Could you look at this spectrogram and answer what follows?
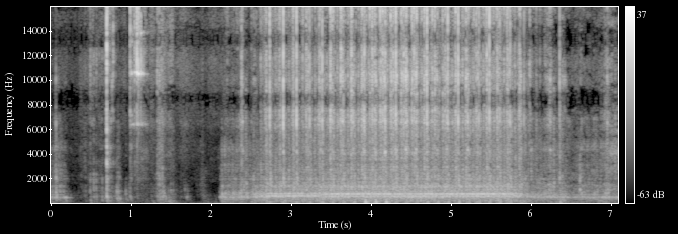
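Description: A sewing machine stitches a quarter-inch seam on a bargello quilt. A few clicks and handling taps come first, then a steady, close motor whir with rapid needle chatter that eases slightly at the end.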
